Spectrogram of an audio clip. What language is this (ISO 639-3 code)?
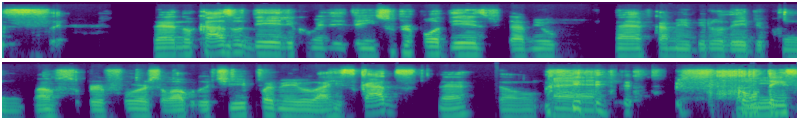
por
